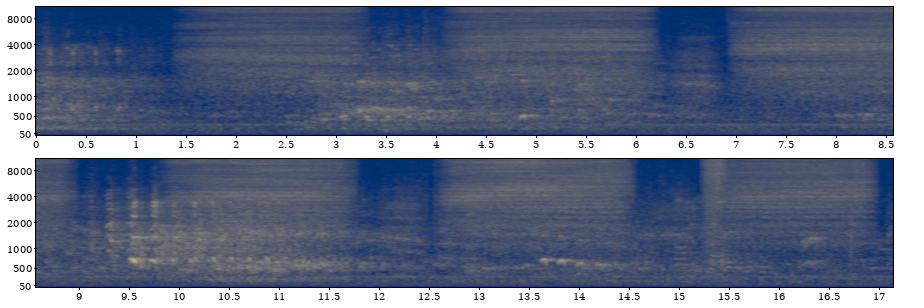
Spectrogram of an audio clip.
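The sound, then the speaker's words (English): A ball being inflated in a theater at South By before being knocked into the crowd: six long, steady hisses of rushing air, each about two seconds, separated by short pauses in an even rhythm, fairly loud and breathy. “I'm going to blow this up and then I'm going to knock it into the crowd.”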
